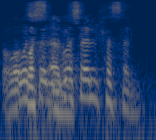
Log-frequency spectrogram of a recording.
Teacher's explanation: نقل حركة الهمزة إلى الساكن قبلها وإسقاط الهمزة · Term: النقل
